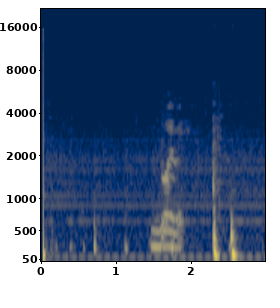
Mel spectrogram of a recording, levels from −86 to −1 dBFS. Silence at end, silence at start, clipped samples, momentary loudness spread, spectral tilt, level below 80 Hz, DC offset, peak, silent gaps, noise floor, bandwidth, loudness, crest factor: 0.35 s; 0 s; under 0.1%; 21 LU; -9.5 dB/octave; -48 dBFS; under 0.1%; -6 dBFS; none; -54 dBFS; 7 kHz; -27 LUFS; 22 dB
